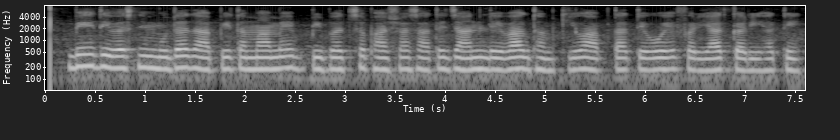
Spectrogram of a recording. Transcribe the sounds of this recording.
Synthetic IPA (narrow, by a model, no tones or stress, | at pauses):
beːd̪ɪʋəsnimʊd̪ət̪aːpkit̪ɐmãːmẽbibəd̪sbʱaːʃasaːt̪ʰed͡ʒaːnleːʋaːk̚d̪ʱɐmkijoaːpt̪at̪eːoefɐɾjaːd̪kɐɾiɦɐt̪iː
